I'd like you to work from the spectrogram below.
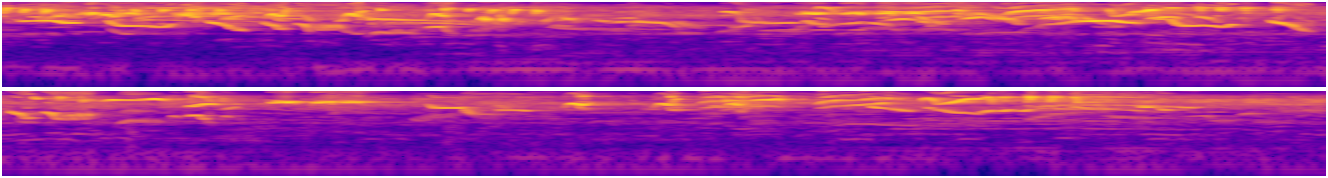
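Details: Oriental magpie-robin (kacer) singing in a training session: a long, energetic medley of chirps, whistles and slurred notes, about three per second, with a low background hum.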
